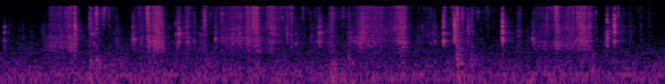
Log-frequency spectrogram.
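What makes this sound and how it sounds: A utility blade scrapes a solid pink bar of soap with a soft, powdery outer layer, held in one hand by fingers with dark painted nails, shaving off crumbly powder and chunks. The clip is a quiet, continuous run of dry, bright scraping and crunchy crumbling bursts with almost no low end.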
